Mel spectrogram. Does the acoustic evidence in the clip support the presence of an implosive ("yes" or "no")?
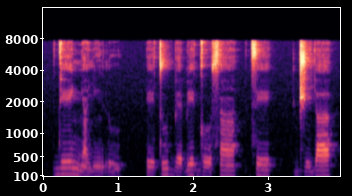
yes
